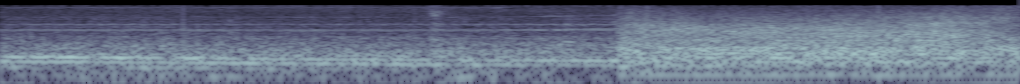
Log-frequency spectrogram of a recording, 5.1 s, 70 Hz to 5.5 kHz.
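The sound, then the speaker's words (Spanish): Aircraft engine drone from the Tango 01 at Puerto Argentino with its number three engine running: a steady, dense roar with a sustained hum that steps up slightly louder and fuller partway through. “El Tango 01. Llega a Puerto Argentino, conduce al jefe del ejército. Bueno, con el 3 puesto en marcha.”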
